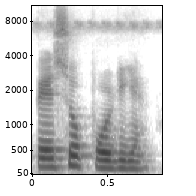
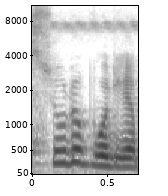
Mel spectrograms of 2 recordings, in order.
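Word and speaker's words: pseudopodia: कहते हैं, या फिर ज़्यादातर बच्चे नाम देखकर प्रोनाउंसिएशन करते हैं पेसोपोडिया। पेसोपोडिया ऐसे पढ़ते हैं तो जैसे पेसोपोडिया पढ़ेंगे तो पी से लिख भी देंगे, लेकिन असल में उसका पी साइलेंट होता है, सूडोपोडिया पढ़ा जाता है उसे, ठीक है।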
